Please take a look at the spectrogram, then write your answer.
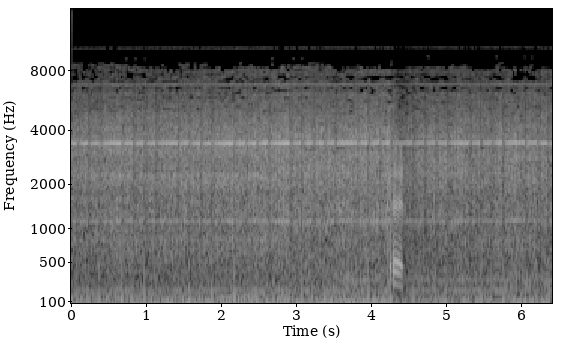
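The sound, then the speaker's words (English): A small airplane engine drones steadily throughout as the plane turns upwind in busy traffic, crabbing slightly into the wind, a dense low rumble with a faint high whine, while a single voice briefly speaks over it. “Okay, now I'm turning upwind, and I don't need to turn quite as much this time.”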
